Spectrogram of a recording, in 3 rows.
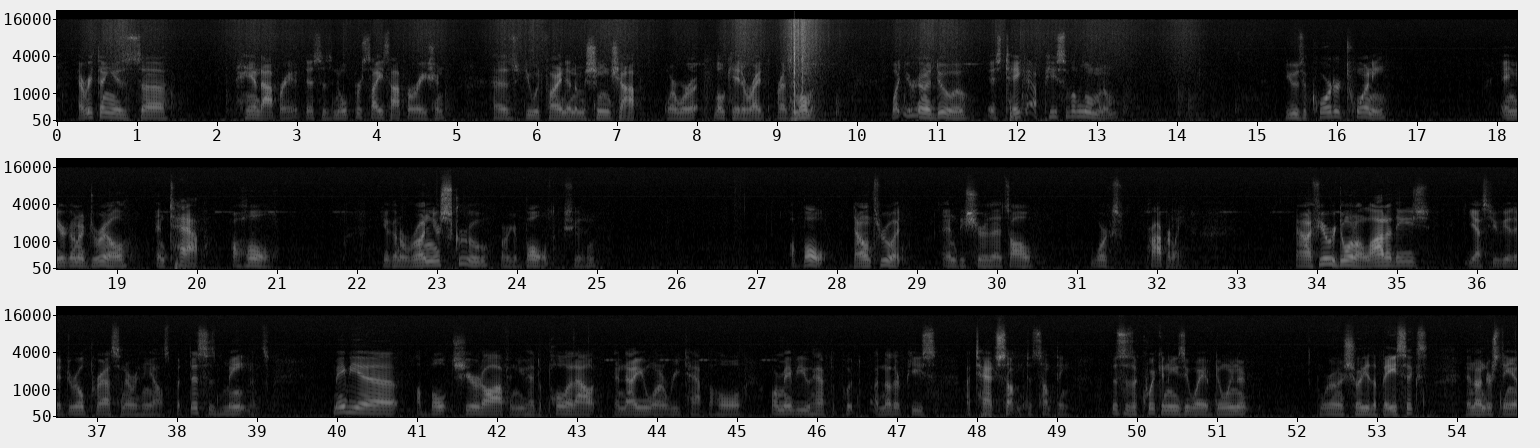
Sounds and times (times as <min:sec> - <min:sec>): Speech: 0:00.2 - 0:01.5, 0:02.2 - 0:09.6, 0:10.4 - 0:13.3, 0:15.4 - 0:16.7, 0:18.0 - 0:21.0, 0:22.3 - 0:25.1, 0:27.4 - 0:30.5, 0:31.2 - 0:32.4, 0:33.7 - 0:39.2, 0:40.0 - 0:51.5, 0:52.2 - 0:54.7.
